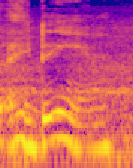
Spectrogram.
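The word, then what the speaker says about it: Áine: Okay, this is how you pronounce this card, Aine.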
